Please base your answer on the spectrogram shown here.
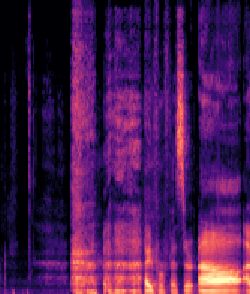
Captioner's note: laughing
